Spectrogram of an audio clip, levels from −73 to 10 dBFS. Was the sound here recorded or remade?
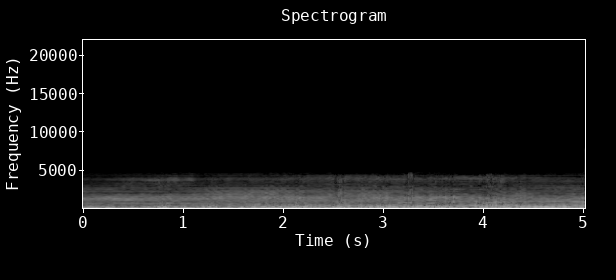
remade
